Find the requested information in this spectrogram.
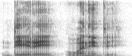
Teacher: pay attention to the dere sound, which is de, a retroflex de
